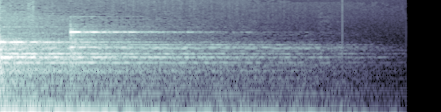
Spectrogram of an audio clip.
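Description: Logo-reveal music sting: a deep low hit at the start under a sustained synth chord, with a bright high ping entering under a second in, all fading out over about three seconds.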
